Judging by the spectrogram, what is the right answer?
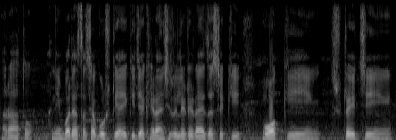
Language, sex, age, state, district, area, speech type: Marathi, male, 18-30, Maharashtra, Amravati, urban, spontaneous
